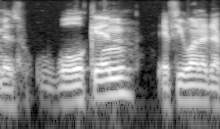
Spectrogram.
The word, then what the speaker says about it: Wolken: owners his name is Wolken if he wanted to pronounce it correctly it'd be broken like in because it's a german word that means cloud he looks like a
